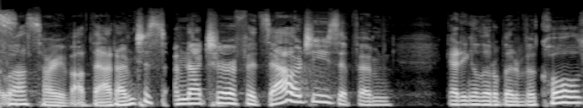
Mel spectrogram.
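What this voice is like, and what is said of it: Raspy, slightly off-pitch voice. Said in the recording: “Your voice actually sounds a little high right now... we might get a raspy, deeper voiced ... today”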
